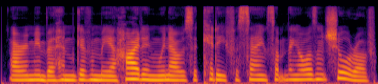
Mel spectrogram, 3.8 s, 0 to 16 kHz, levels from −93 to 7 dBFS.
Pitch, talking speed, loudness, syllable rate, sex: 200 Hz, 300 wpm, -16 LUFS, 7.2 syllables/s, female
